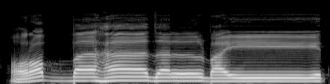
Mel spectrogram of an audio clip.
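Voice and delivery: slow drawn-out tajweed recitation; measured Quranic chant. Shown as a demonstration. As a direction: recite each word slowly and carefully. Recitation of the verse.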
